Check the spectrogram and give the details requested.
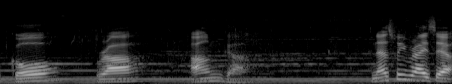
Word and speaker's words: Gauranga: In 4 parts, 4 syllables, Gauranga.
